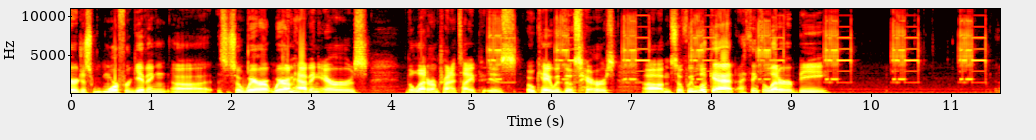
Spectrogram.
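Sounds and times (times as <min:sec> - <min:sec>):
speech: 0:00.0 - 0:09.6
electronic beeping from a device sending letters as binary codes: 0:05.2 - 0:11.5.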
